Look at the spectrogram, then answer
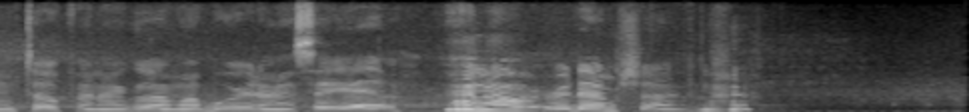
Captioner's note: laughs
